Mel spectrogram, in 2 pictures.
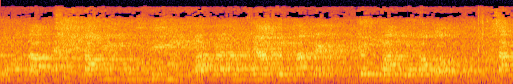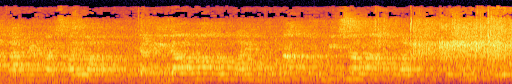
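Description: A teenage boy declaims loudly and with animation in a large echoing hall.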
